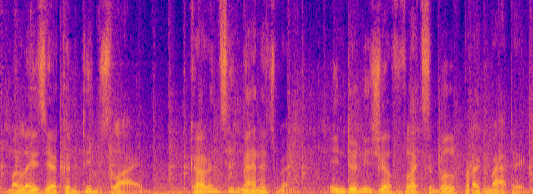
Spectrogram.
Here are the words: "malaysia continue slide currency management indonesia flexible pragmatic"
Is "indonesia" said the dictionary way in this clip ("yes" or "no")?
no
